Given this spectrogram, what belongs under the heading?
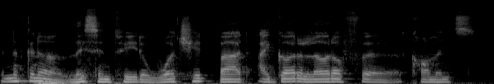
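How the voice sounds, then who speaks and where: The recording is very clean with a silent background. A man with a medium pitch speaks at a moderate pace with fairly even intonation. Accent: Cypriot. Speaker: podcast host. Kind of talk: casual chat.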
